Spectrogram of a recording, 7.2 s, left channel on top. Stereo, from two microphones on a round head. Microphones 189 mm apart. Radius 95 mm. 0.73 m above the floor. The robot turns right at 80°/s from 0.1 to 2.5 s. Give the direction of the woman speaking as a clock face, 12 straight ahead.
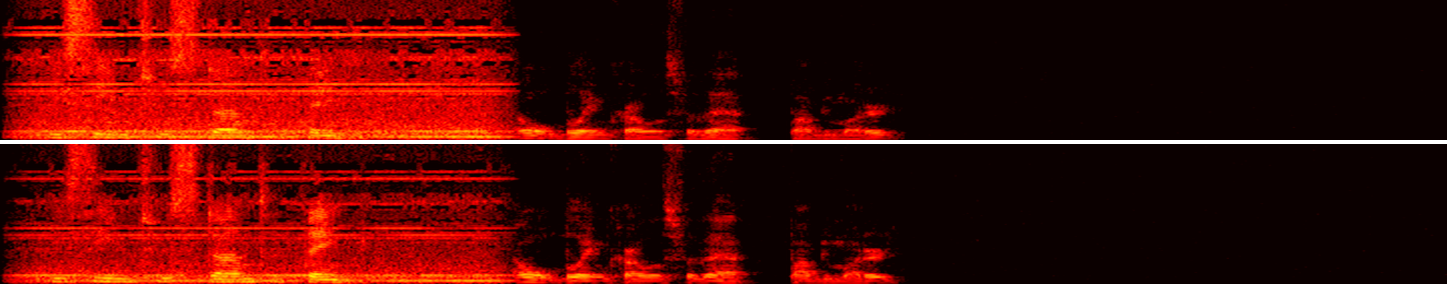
8 o'clock.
